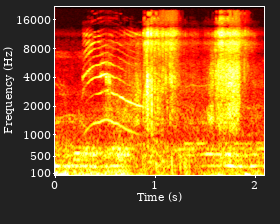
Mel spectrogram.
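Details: Domestic cat, apparently in distress after being attacked by dogs, gives a single drawn-out meow that rises then slides downward, over a hissy background with short noisy bursts.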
